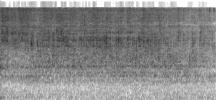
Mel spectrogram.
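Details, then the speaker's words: Universal digital gas water heater with gas and power present but not working: only water rushing from the open tap, no ignition ticking; the igniter does not fire. "المفروض يبقى في صوت تكتكه او صوت الاشعال والاشعال مش شغال"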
